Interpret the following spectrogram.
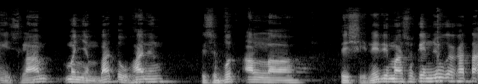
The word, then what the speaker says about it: Allah: A-L-L-A-H tulisannya. L-nya 2. Cuman nggak ada tasdidnya, Bu. Jadi bacanya tetap Allah gitu.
